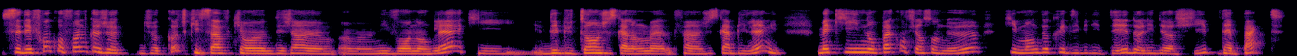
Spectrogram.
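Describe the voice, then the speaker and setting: A woman, a native English speaker, talking in a casual interview about coaching parents and adults in English, in an energetic and emphatic way. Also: fairly low pitch, normal speed. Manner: energetic, emphatic, self-assured.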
